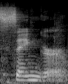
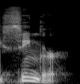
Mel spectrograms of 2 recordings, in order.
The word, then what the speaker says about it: singer: we don't say singer. The G is not pronounced with a hard G sound. Singer is not correct. We say singer. Make a nasal sound with the ng.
